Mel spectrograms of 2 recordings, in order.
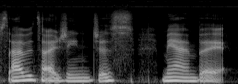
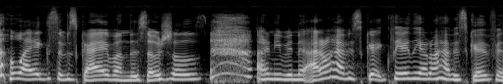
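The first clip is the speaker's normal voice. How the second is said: higher voice, just out of a laugh; amused; 5 semitones higher than usual. Real, not acted. Host admitting to listeners there's no script, amused. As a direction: say it through leftover laughter, pitched up.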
